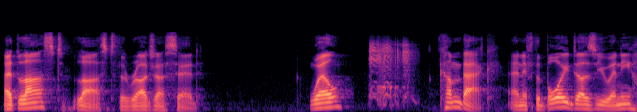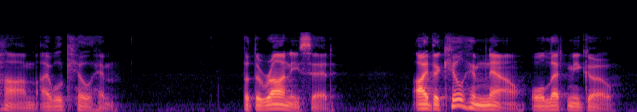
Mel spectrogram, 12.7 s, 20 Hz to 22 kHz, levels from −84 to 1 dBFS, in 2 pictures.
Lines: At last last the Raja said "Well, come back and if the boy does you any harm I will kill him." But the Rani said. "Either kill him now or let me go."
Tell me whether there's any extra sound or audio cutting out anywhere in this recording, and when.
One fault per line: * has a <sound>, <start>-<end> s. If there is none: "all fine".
* has a squeak, 3.7-4.2 s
